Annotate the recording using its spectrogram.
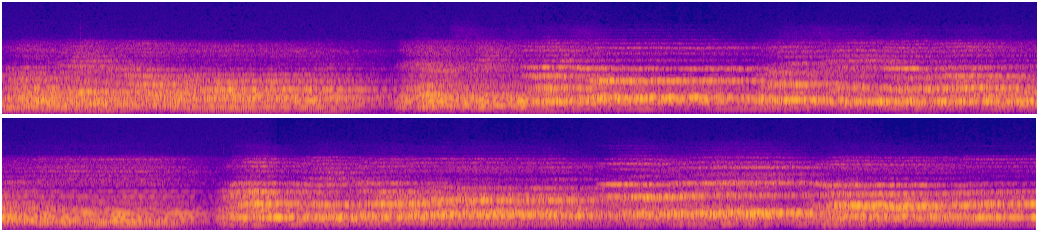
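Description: A choir singing in long phrases, with brief breaks between phrases about four and twelve and a half seconds in.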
